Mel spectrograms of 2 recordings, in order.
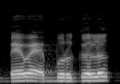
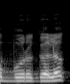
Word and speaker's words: Burgerlijk: Nah, kemudian di tanggal 6 Juli 1830 kodifikasi sudah selesai dibuat ya dengan dibuatnya BW Burgerlijk Wetboek. Nah, jadi kalau dalam bahasa Belanda ya LJK di ujungnya itu berarti dibacanya lek.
